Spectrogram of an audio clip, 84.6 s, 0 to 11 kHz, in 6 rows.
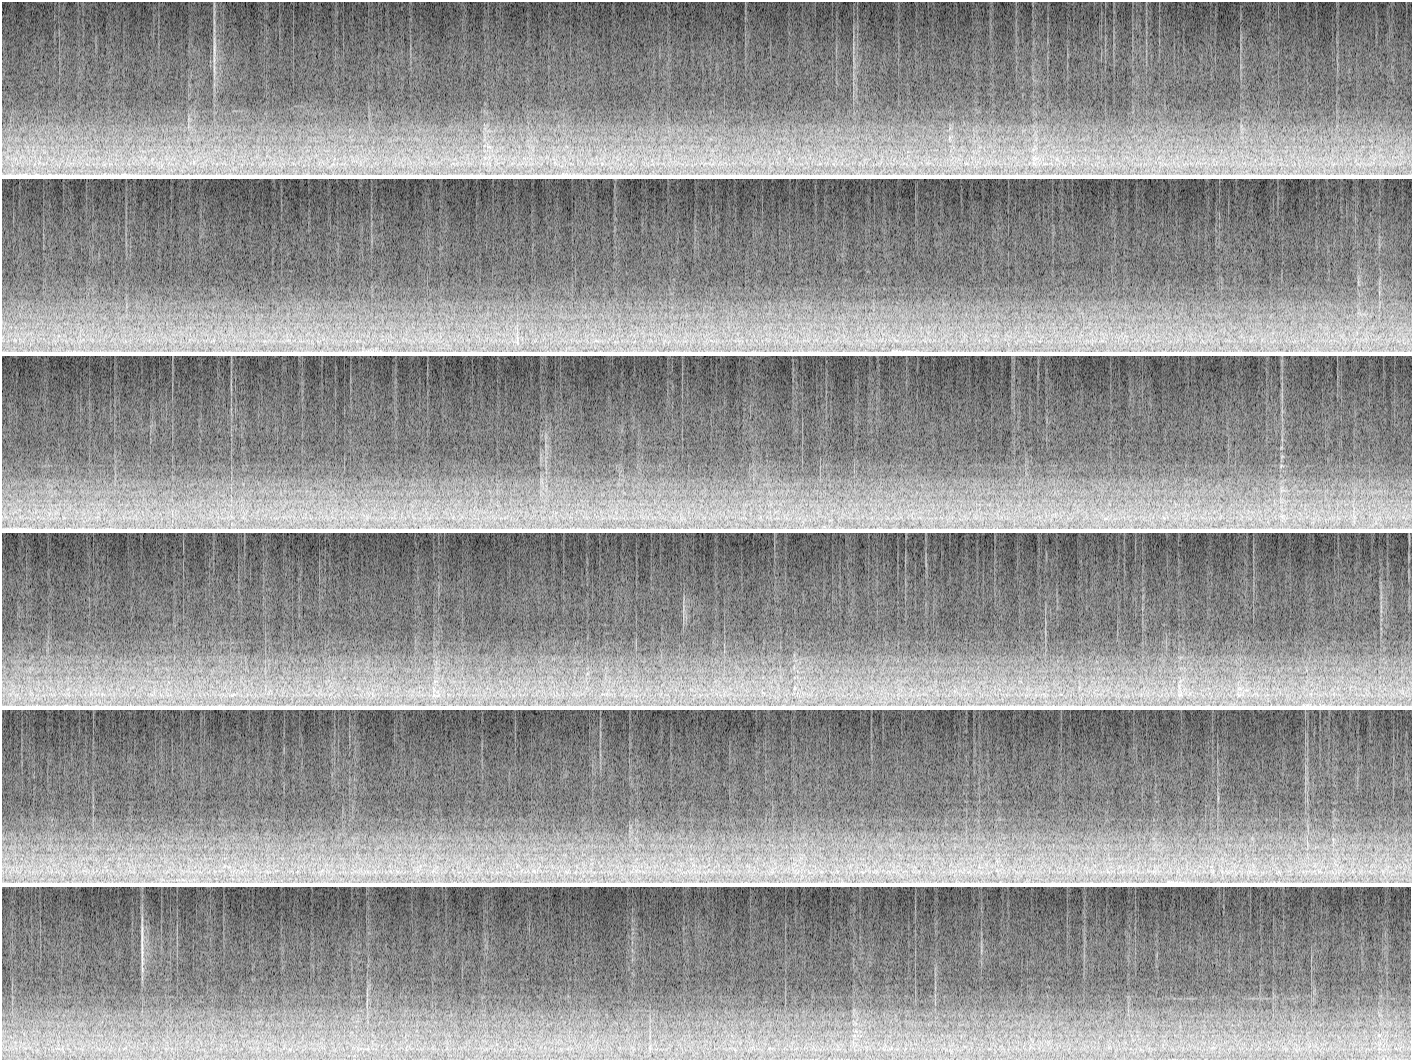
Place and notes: Ascolto il tuo cuore, città. I listen to your heart, city. Several chapters **SCROLL DOWN FOR ALL RECORDINGS** - Its one oclock with rain in the time of COVID19 Soundscape
"It's one o'clock with rain in the time of COVID19" Soundscape
Chapter LXXIII of Ascolto il tuo cuore, città. I listen to your heart, city.
Monday May 11th 2020. Fixed position on an internal (East) terrace at San Salvario district Turin, sixty two days after (but eoight day of Phase II) emergency disposition due to the epidemic of COVID19.
Start at 1:14 a.m. end at 1:32 a.m. duration of recording 18’:15”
